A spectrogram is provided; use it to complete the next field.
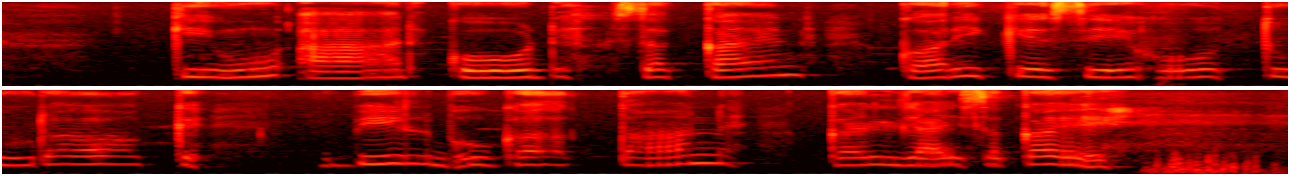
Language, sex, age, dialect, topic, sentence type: Maithili, female, 25-30, Eastern / Thethi, banking, statement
